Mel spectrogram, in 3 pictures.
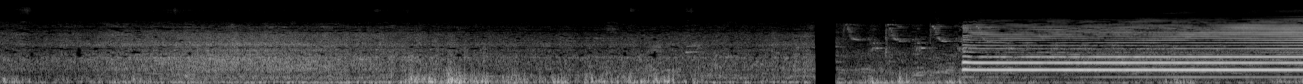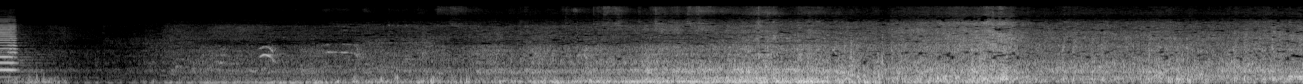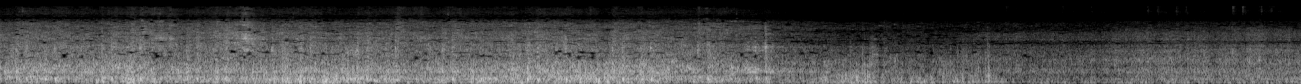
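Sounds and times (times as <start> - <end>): diesel locomotive engine: 0.0 - 39.0
train coaches clattering on rails: 14.6 - 39.0.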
